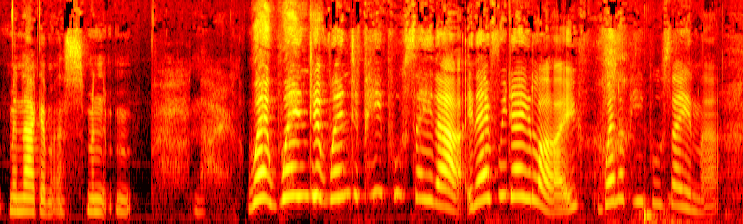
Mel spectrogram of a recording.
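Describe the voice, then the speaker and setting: A woman with an English accent speaks at a moderate pace in an extremely high pitch, her pitch swinging very widely and her loudness rising and falling sharply. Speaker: podcast co-host. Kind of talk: casual chat. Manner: stumbles over words.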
